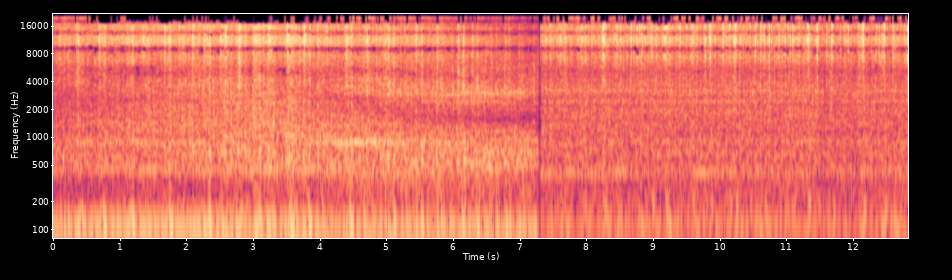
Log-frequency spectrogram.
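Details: Farmall tractor (1949 H or 1968 656, unclear which), troubled by fuel problems and cutting out; carburetor adjusted after it hadn't run over 30 seconds, coolant was 2.5 gallons low. Even, low thumping idle that drops slightly in speed and keeps running smoothly; normal idle.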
